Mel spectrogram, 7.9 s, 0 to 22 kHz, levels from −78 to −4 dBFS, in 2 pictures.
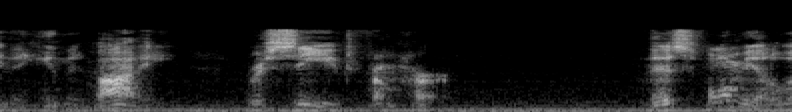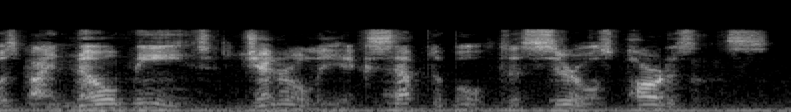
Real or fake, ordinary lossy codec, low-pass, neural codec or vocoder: fake; AAC, 48 kbps; 7.2 kHz; vocoder, 22.05 kHz, 80 mel bands, Vocos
